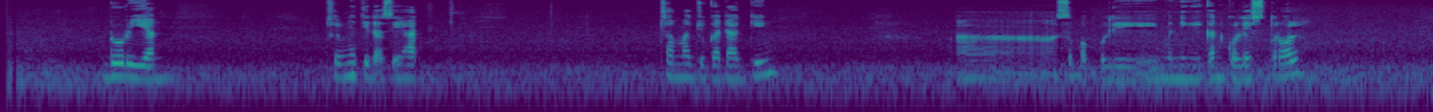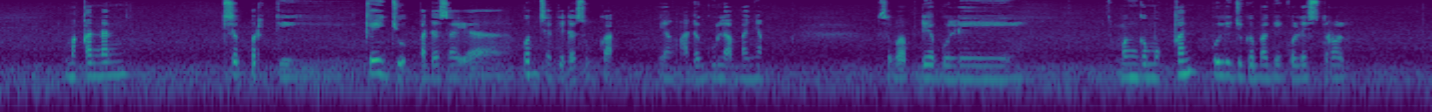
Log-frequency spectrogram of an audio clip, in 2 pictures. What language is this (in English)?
Sabah Malay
